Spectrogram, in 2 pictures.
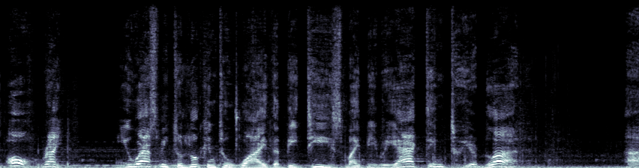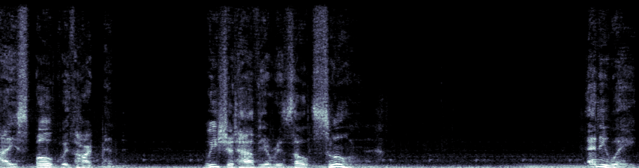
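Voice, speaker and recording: An actor playing a considerate, slightly hesitant male scientist, speaking in a measured, solicitous way in a video game cutscene. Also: fairly high pitch, sing-song, music in the background. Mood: considerate, reflective.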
